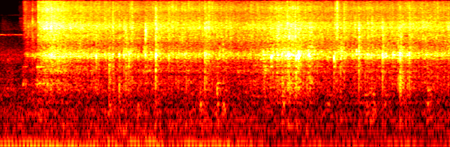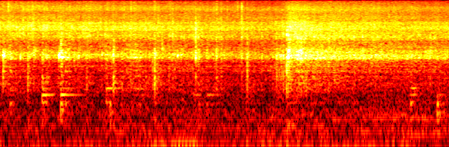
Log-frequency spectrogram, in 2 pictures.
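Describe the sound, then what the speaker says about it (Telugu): Onions and green chillies frying in a kadai after eggs were fried in the same pan, with a constant bright sizzle and hiss and occasional stirring scrapes, close and steady throughout. "ఇప్పుడు అదే కడాయిలో మనము ఆనియన్స్ చిల్లీస్ వేసుకుందాము"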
